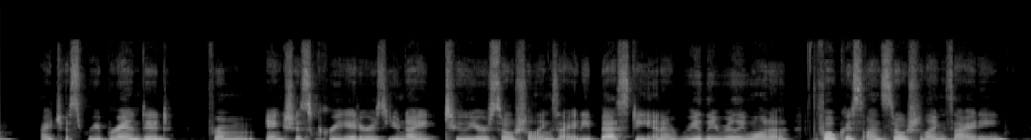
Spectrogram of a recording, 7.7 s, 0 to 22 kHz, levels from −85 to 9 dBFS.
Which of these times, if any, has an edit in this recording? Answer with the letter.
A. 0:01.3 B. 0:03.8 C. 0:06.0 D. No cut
C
